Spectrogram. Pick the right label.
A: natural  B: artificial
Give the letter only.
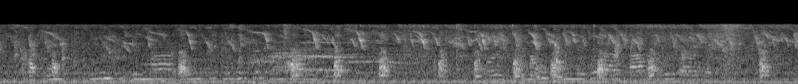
A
